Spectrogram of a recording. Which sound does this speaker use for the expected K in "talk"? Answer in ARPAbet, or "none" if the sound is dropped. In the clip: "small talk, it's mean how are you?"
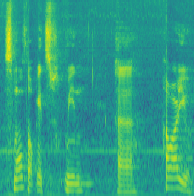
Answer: K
